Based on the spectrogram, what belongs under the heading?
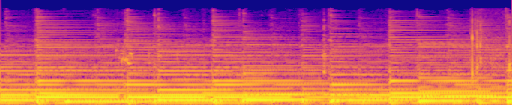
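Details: Strummed acoustic guitar music plays steadily throughout, with no animal voice heard.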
